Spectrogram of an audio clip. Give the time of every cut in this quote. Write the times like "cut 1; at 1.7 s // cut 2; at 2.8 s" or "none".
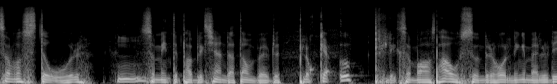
cut 1; at 2.0 s // cut 2; at 4.3 s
